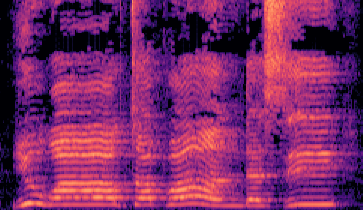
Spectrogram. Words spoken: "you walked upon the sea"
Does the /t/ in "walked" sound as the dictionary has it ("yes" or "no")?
yes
